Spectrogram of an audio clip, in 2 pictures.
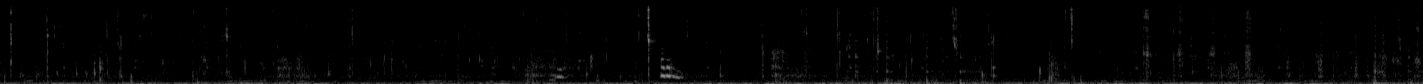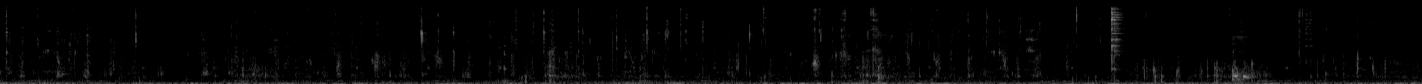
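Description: Two people chewing and crunching fried food (Mughlai paratha and chicken chop) close to the microphone, with many small wet mouth clicks. One sharp click, the loudest sound, comes about 25 seconds in.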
